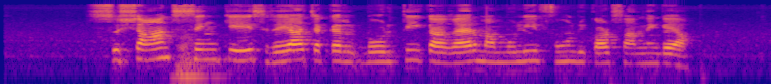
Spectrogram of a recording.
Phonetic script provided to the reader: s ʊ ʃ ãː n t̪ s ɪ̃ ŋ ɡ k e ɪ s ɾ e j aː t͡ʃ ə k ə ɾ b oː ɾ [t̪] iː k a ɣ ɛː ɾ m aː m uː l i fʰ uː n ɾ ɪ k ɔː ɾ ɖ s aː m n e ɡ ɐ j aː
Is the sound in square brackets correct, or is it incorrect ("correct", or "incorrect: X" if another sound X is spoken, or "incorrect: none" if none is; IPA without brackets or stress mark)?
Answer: correct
